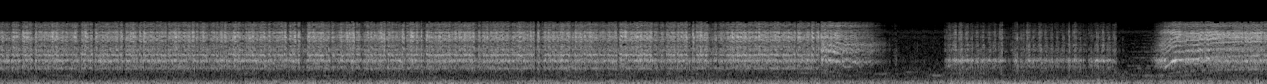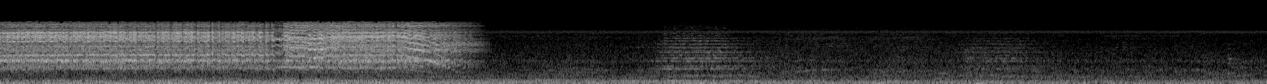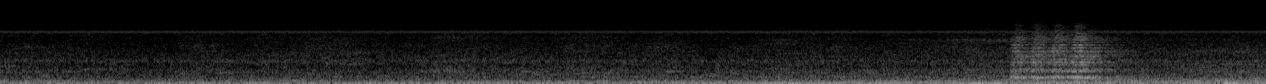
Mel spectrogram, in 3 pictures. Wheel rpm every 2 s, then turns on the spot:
200, 200, 200, 190, 40, 60, 190, 200, 90, 0, 0, 0, 0, 0, 0, 0, 0, 0, 0.
8-10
